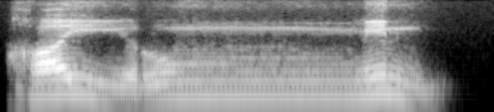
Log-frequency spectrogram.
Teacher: মিমের উপরে তাসদিদ এসেছে তাই, নুনে মিমে তাসদিদে গুণনা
